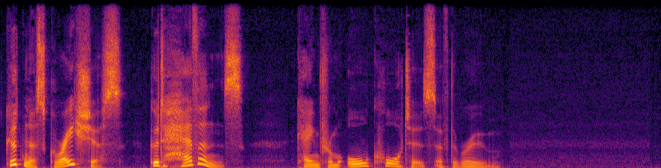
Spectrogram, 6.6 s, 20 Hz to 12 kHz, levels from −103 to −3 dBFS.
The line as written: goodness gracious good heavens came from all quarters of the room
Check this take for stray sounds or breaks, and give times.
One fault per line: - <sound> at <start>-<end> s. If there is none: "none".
none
